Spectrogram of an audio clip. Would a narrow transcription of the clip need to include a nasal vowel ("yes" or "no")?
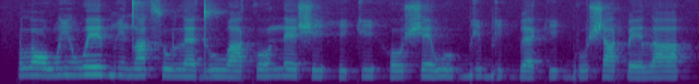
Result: yes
